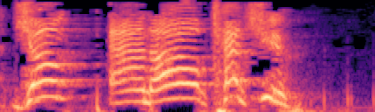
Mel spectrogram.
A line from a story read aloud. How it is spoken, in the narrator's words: he kept yelling to his boy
